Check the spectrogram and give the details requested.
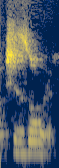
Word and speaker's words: tesoura: Que eu falo tesoura, tesoura, tesoura. O som do O prevalece sobre o U, não prevalece?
